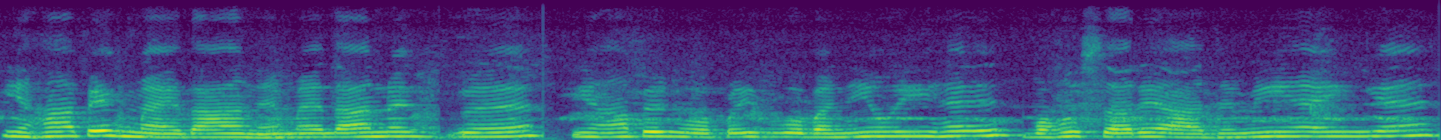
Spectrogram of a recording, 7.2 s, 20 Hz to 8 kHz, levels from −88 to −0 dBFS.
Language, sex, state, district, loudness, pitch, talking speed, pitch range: Hindi, female, Chhattisgarh, Bilaspur, -15 LUFS, 240 Hz, 150 wpm, 220-255 Hz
